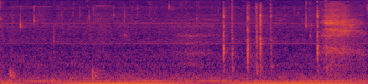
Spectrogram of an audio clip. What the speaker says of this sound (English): The typewriter.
